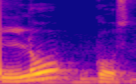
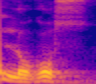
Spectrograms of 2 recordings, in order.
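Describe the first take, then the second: First: Logos slow and loud, first syllable LO pressed; stress on LO. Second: Logos said with the stress moved to the last syllable, gos; the wrong oxytone reading. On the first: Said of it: "el acento no aparece sobre la última". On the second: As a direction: put the weight on the end of logos. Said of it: "no dice logos". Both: Shown as a demonstration.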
